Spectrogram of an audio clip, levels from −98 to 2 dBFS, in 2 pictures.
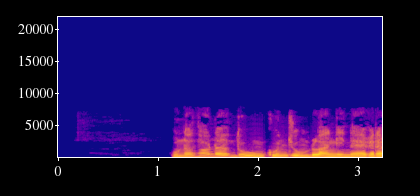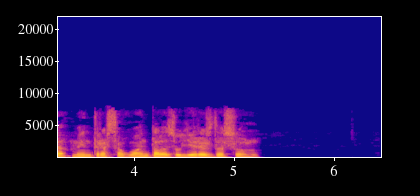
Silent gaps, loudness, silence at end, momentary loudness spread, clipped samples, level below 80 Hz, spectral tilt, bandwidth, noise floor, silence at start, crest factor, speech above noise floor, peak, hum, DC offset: none; -18 LUFS; 1.25 s; 10 LU; under 0.1%; -58 dBFS; -8 dB/octave; 7.8 kHz; under -90 dBFS; 1.15 s; 18 dB; over 73 dB; -2 dBFS; none; under 0.1%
